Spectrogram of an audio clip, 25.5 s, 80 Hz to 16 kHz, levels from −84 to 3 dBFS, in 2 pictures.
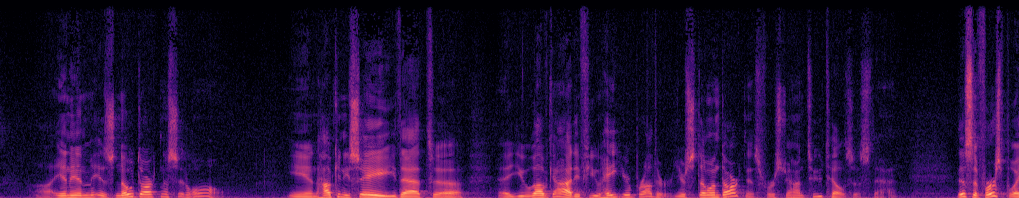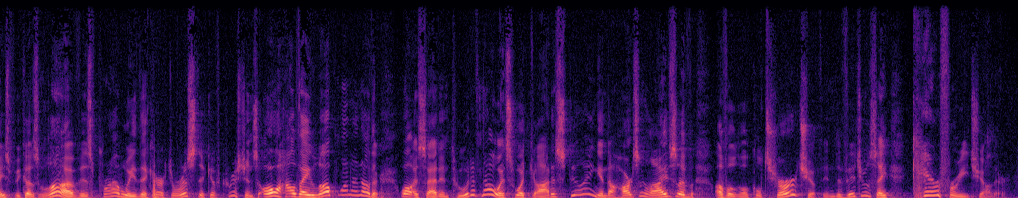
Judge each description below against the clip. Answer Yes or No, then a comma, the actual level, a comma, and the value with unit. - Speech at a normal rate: Yes, average, 190 wpm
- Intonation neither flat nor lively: No, wide, 8.1 semitones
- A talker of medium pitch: Yes, medium, 165 Hz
